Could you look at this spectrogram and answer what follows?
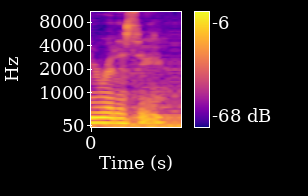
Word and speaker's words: Eurydice: your royal majesty nice to meet you i'm eurydice what brings a big important guy like you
